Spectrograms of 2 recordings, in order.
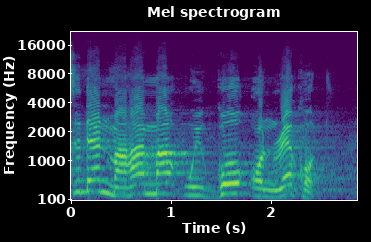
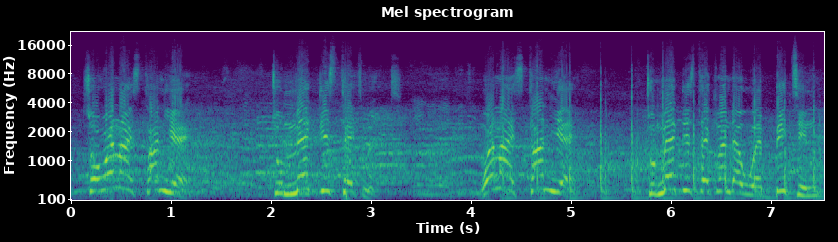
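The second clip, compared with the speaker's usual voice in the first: raised, forceful protest; impassioned shout; 6 semitones higher than usual. Real, not acted. MP shouting about being beaten.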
